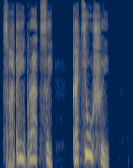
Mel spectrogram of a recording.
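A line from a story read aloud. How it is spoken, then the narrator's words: Delighted whisper. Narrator (Russian): кто-то восторженно прошептал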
